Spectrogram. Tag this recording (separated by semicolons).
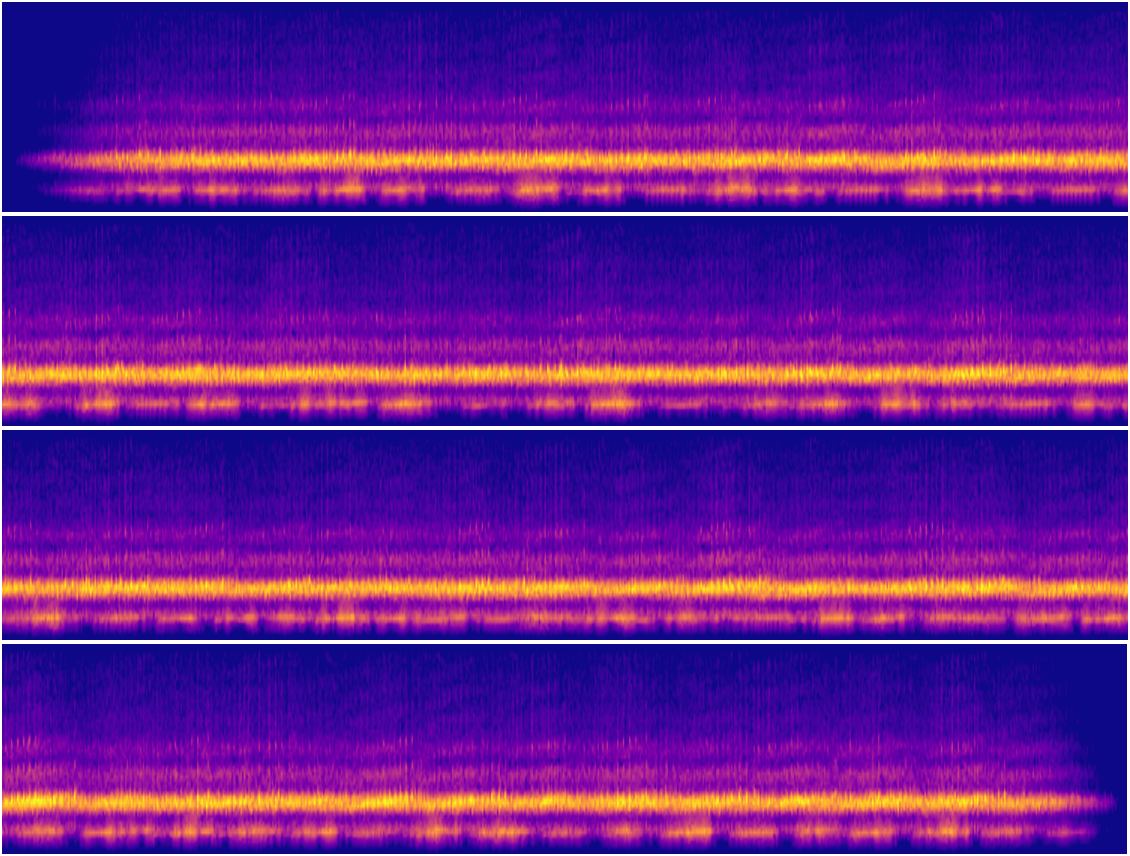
uncommon-spadefoot-toads; field-recording; animal; frogs; spadefoot-toad; toad; nature; call; national-park-service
